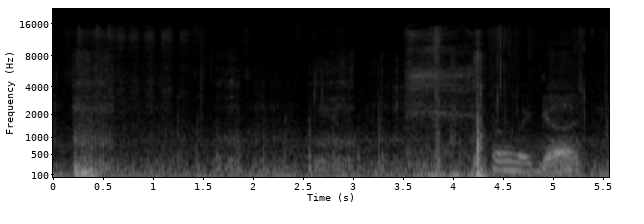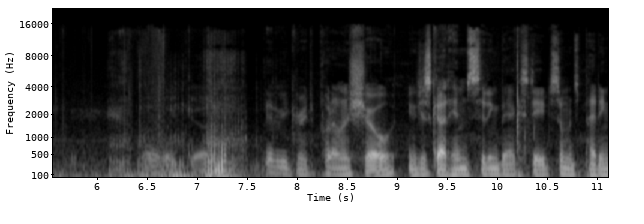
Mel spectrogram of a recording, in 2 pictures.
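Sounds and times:
domestic cat purring loudly: 0:00.0 - 0:08.0
speech: 0:04.4 - 0:05.4, 0:06.5 - 0:11.1.

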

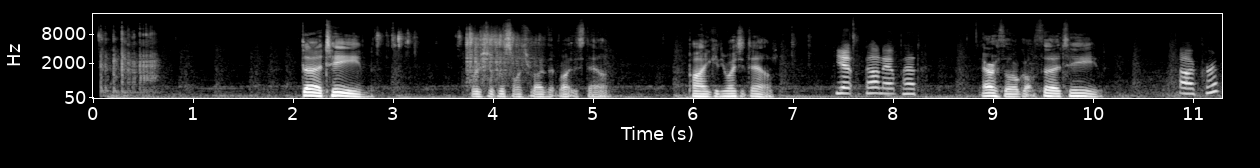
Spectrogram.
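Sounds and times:
dice rolling on a hard tabletop: 0:00.0 - 0:00.8, 0:02.7 - 0:04.6
speech: 0:02.1 - 0:02.9, 0:03.8 - 0:05.3, 0:06.0 - 0:10.2, 0:10.8 - 0:11.2.

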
